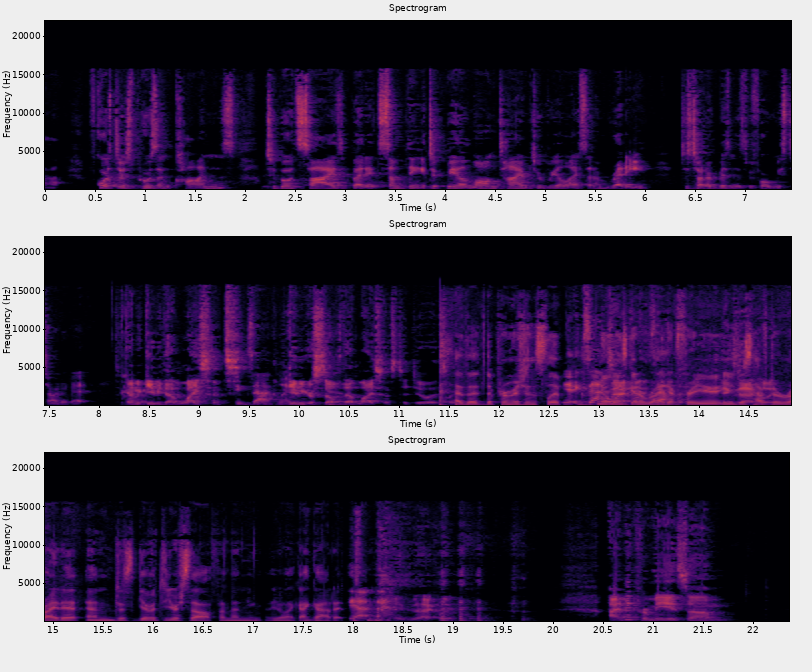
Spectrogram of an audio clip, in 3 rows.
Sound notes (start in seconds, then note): 18.0 laughs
